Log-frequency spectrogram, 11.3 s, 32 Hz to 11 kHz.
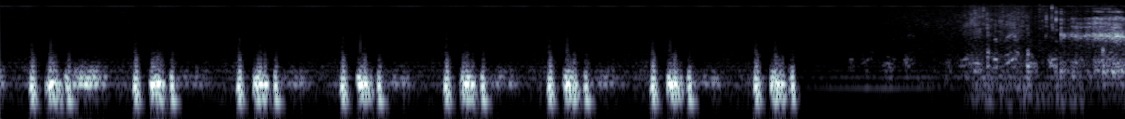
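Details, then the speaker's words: Fainter early diastolic murmur than the previous example: regular heart sounds near 58 a minute with a soft, faint murmur just after the second sound. "نسمع المثال الجاي اللي فيه الايرلي دايستوليك مامر فينتر عن اللي فات."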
